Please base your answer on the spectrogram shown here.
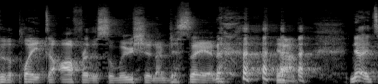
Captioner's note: laughing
